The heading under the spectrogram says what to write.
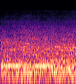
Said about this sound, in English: Sorry, there was just a semi-truck that drove by.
